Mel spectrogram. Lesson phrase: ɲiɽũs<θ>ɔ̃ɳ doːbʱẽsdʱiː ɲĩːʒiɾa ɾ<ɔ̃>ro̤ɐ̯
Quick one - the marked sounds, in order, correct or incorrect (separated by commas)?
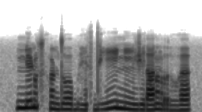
correct, correct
